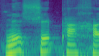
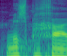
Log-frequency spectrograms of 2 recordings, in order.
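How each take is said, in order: First: Each syllable is said separately and slowly. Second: The syllables run together quickly. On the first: "이렇게 따로따로 하다가" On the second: "이렇게 좀 빨라지는 거예요"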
